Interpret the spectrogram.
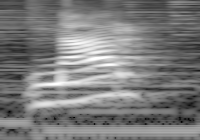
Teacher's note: this is actually another common trait of the Russian accent. We tend to make stressed vowels slightly longer.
